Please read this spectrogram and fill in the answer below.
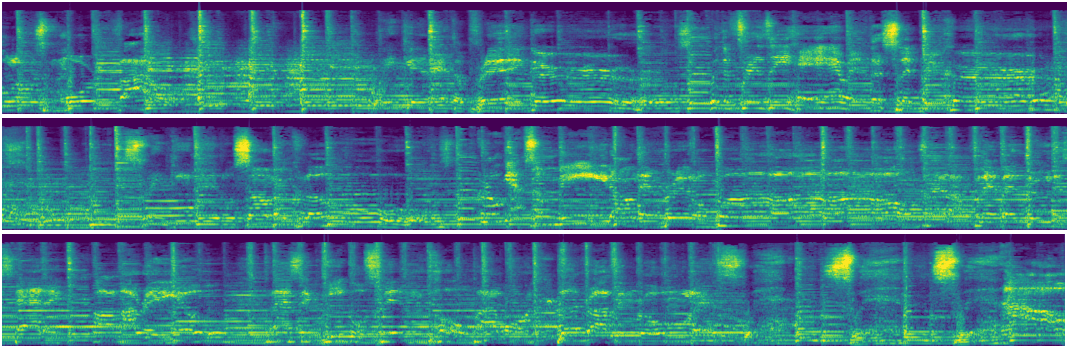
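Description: Live country-blues instrumental break: an acoustic guitar strummed steadily while an electric guitar plays a lead line over it with bending notes.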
